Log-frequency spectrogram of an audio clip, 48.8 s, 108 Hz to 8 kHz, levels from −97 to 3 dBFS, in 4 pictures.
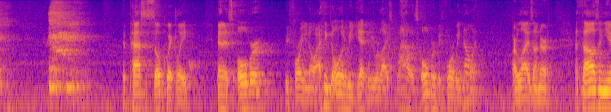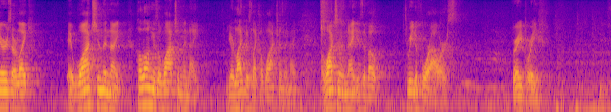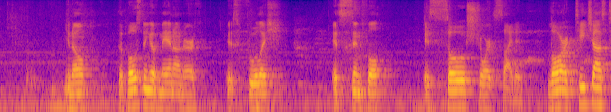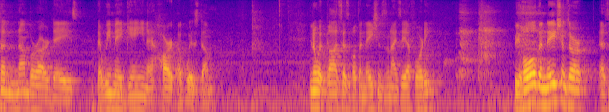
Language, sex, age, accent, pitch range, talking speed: English, male, 50-69, American, 110-135 Hz, 145 wpm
